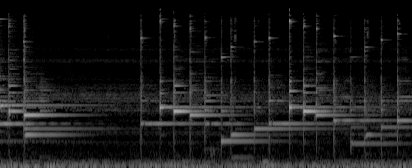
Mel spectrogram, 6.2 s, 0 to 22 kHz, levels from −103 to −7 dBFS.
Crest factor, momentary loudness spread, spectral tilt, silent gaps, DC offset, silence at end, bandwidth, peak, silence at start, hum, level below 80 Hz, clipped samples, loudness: 24 dB; 17 LU; 0.5 dB/octave; none; under 0.1%; 0 s; 16 kHz; -28 dBFS; 0 s; none; -72 dBFS; under 0.1%; -50 LUFS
